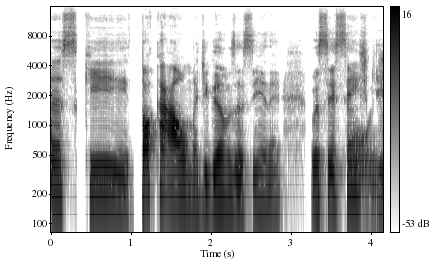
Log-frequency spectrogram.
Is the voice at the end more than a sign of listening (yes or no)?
no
